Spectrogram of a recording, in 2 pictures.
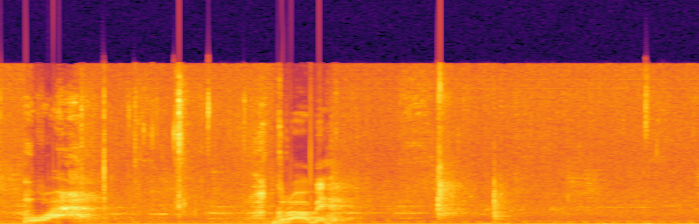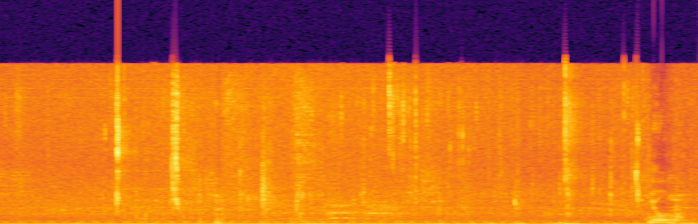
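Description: Fingers pick and tear at fish flesh with soft wet clicks.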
